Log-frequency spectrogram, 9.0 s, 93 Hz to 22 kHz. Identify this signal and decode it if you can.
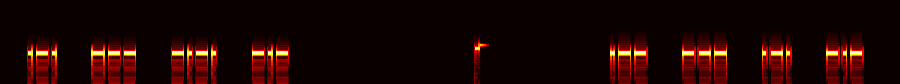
Morse code, heard as a keyed tone, about 30 wpm, spaced as for 17 wpm, 690 Hz. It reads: ROCK WORK
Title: 3x Character Spacing - Top 500 Words - 30wpm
